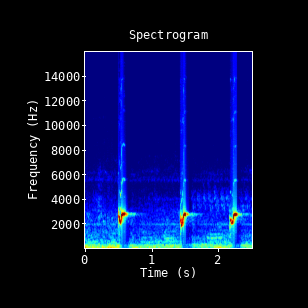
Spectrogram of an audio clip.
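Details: Sooty-headed bulbul singing energetically, used as a lure to prompt reluctant birds to sing: three short, bright whistled notes, each with a quick upward flick, spaced about a second apart over a low background rumble.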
